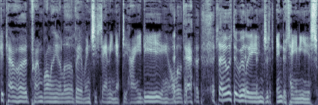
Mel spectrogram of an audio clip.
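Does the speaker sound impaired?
Yes: profound deafness; cochlear implants received at age 18.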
